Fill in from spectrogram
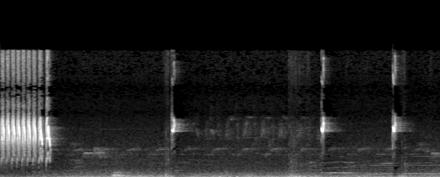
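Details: Sogon call used to prompt a caged or newly caught sogon to sing: an opening rapid rattle of high chirps, followed by three single sharp high notes about a second apart.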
